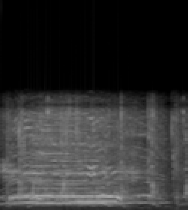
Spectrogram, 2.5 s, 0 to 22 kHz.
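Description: Live esports crowd at an IPL3 event in Atlantic City cheering loudly, a sustained swell of shouts and whoops from many voices that fades after a couple of seconds.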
